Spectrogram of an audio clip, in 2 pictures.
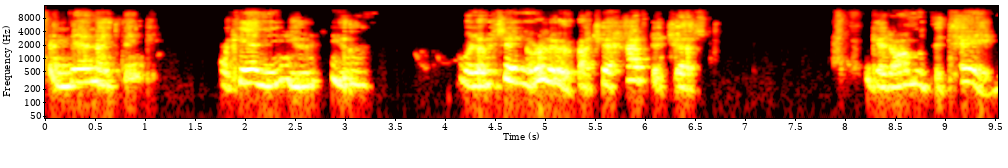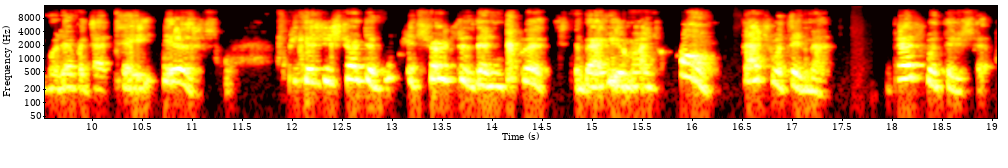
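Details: Real adult man, a head and neck cancer survivor, 25 years after a total laryngectomy in 1996 at age 41, with a primary tracheoesophageal puncture and secondary prosthesis placement, speaking amid poor wildfire air quality; tracheoesophageal speech.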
